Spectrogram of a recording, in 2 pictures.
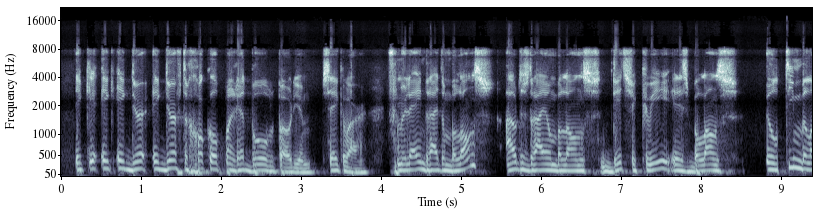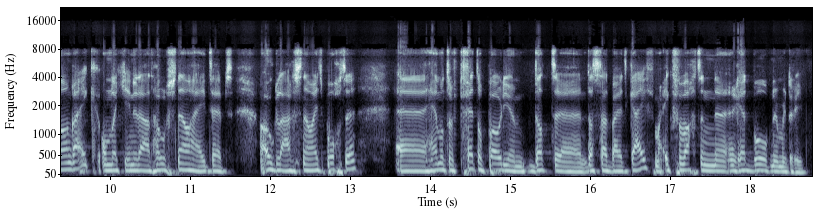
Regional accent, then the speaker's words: Amsterdam, North Holland, Netherlands; 27 jaar. Ik kom uit Amsterdam

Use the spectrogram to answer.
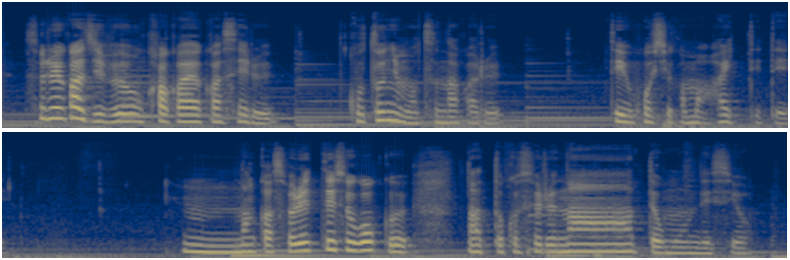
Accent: Nichinan, Miyazaki, Japan; moved away; 地元の宮崎の日南に帰っててで前半はゲストハウスに滞在してそれこそ地元だけど実家からはちょっと離れたところにステイして

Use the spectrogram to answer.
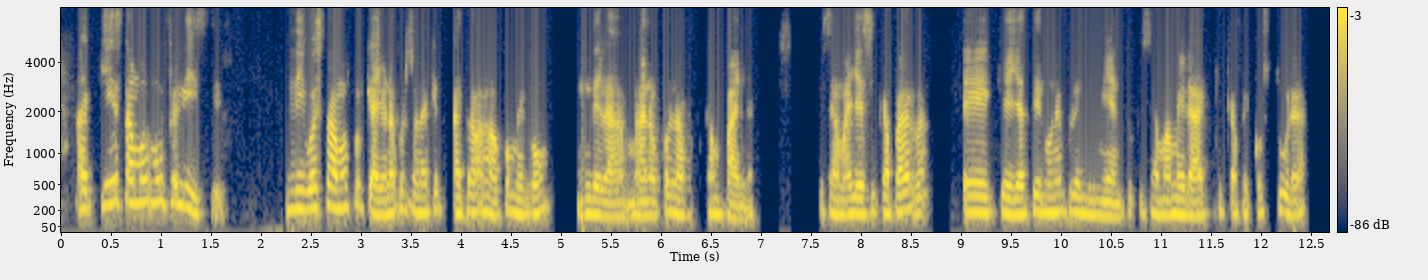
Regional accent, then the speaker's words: Bogotá, Colombia; moved away as an adult; now in Riohacha, Colombia; yo soy una bogotana

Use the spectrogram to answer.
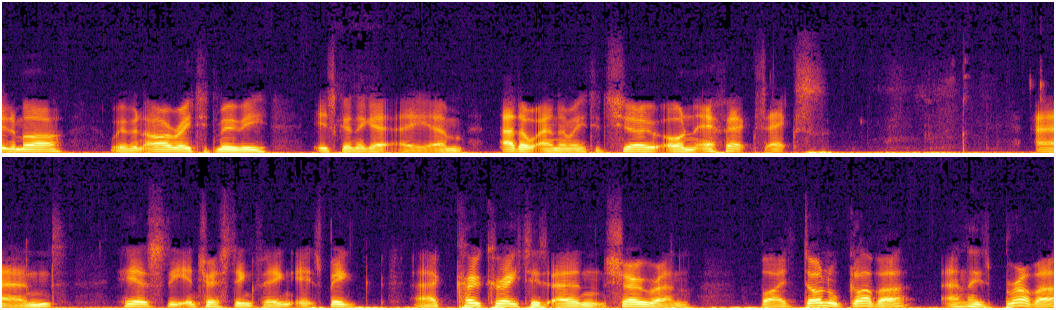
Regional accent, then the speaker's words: United Kingdom; as a British person

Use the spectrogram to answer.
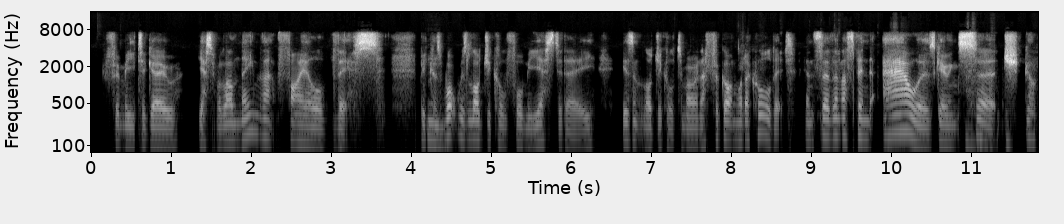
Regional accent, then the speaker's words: England, United Kingdom; moved away as an adult; now in Australia; as you can tell from my accent, I am a pom.

